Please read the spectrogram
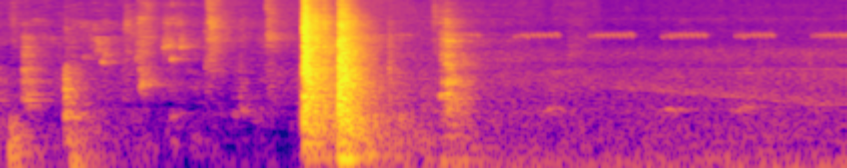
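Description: Light footsteps and knocks, then a door slammed shut a little over two seconds in, banging twice in quick succession, with a weaker thud just after. It is followed by a low steady hum with a faint high chirp repeating about twice a second.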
